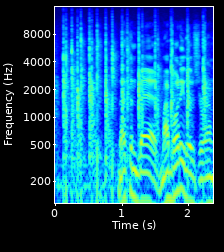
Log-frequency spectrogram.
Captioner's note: clapping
